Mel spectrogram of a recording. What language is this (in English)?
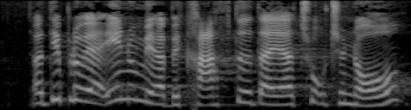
Danish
